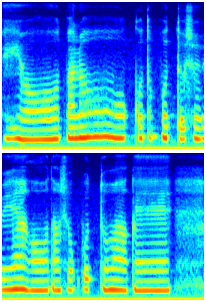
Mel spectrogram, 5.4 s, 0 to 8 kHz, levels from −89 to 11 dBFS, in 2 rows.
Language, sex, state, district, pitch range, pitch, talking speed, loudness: Chakma, female, Tripura, Unakoti, 205-230 Hz, 215 Hz, 90 wpm, -13 LUFS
